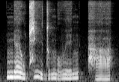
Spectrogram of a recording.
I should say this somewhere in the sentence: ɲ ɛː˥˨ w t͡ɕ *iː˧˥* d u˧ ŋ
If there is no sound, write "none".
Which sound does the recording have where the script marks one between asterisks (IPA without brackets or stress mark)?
iː˥˨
